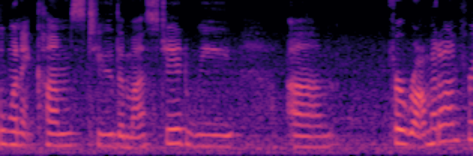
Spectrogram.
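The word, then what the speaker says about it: masjid: So a Muslim church is called a masid. It's spelled M A S J I D.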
